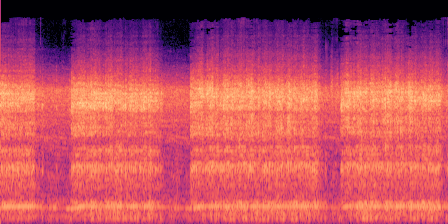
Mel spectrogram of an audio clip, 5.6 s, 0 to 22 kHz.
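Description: BMW 3 Series saloon's exhaust blaring as the engine is revved and held at high rpm, let off briefly three times and brought straight back up. This is a stationary exhaust noise test at the tailpipe.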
